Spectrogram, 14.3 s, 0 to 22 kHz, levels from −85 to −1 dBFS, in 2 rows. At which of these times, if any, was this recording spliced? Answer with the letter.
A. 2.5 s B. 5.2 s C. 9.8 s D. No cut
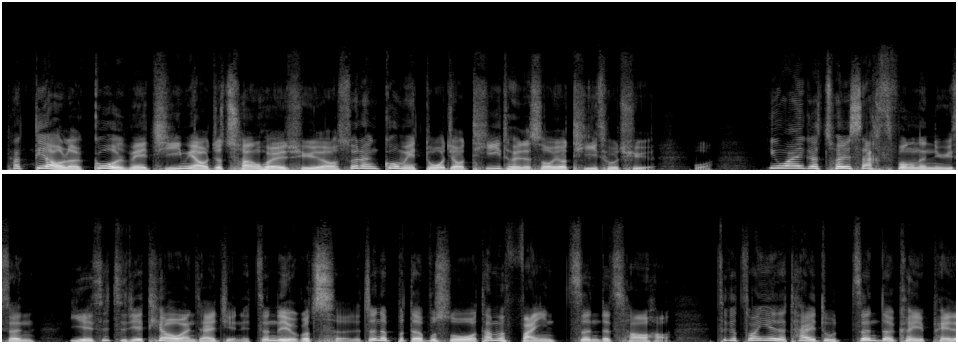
B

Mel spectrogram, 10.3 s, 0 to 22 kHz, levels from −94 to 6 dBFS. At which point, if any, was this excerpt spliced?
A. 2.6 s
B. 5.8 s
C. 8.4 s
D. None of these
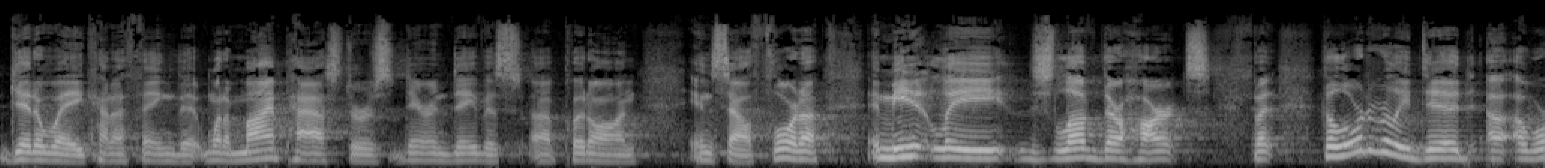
C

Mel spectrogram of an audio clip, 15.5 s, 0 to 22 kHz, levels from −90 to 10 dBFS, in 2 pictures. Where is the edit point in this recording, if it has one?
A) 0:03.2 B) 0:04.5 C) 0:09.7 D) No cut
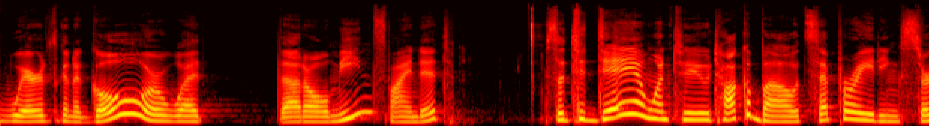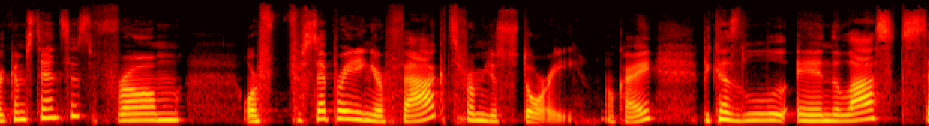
A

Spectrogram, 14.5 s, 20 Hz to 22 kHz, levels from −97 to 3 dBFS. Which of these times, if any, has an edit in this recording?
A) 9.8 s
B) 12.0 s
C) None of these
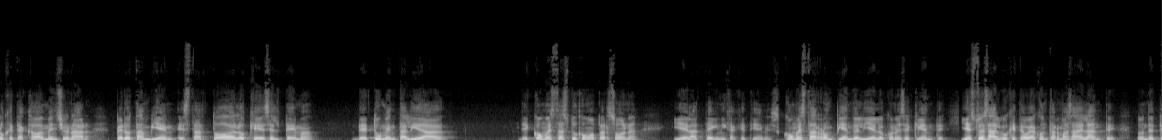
B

